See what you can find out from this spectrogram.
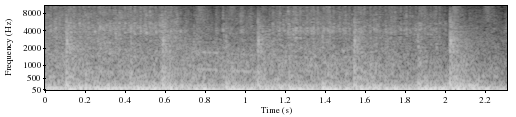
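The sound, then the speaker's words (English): Deep, steady engine roar of a tracked vehicle's meaty V8 powering through a swamp with its tracks fully submerged, a continuous low rumble at an even, loud level throughout, with no voices. “Even though the tracks are completely submerged, they're giving good traction, and the meaty V8 engine is powering through the swamp.”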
